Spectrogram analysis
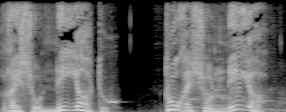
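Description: A man's voice: high-pitched, very animated, creaky, husky, voice pushed up, heavily acted. A man voicing a short-tempered young female schoolteacher who snaps and scolds in a story reading. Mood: furious. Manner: snapping, scolding.

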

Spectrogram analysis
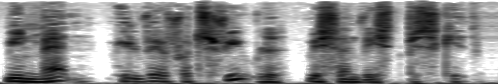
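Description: A man's voice: medium pitch, breathy edge, no room sound. A man doing upset young wife who wants to go home, pleading, audiobook. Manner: pleading, tearful, insistent. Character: distressed young wife, homesick patient.

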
